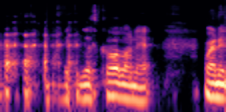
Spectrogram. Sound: laughing

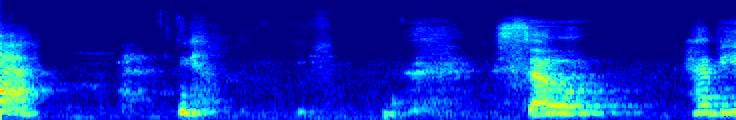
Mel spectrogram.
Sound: laughs

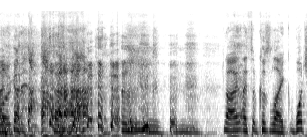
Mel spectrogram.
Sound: everyone laughs

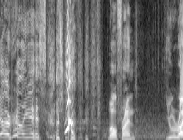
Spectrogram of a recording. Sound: woman screams

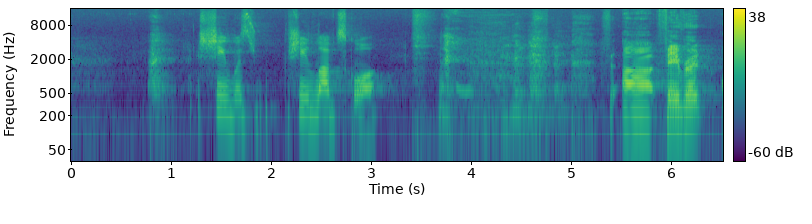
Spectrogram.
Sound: laugh

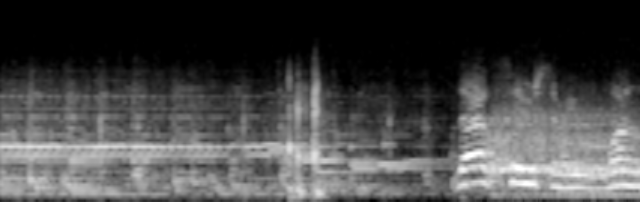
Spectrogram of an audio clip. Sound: apple crunching

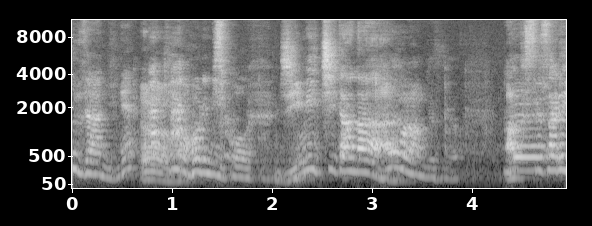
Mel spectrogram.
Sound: laughs

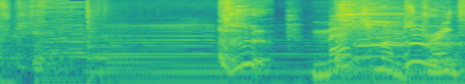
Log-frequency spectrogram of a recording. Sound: cough continues

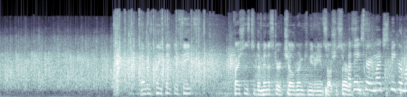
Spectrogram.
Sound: applause

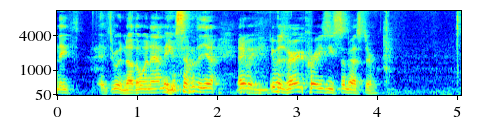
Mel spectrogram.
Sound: laughs

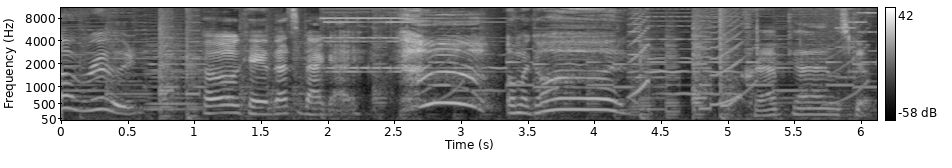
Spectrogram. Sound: gasps

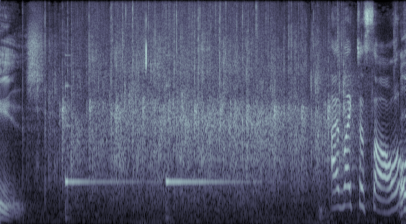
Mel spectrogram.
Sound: machine dings

